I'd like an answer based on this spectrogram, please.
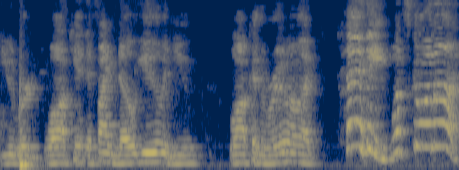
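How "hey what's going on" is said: very high, pitched-up voice. Showing how he greets someone he knows: Chuck E. Cheese people voice. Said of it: "what my best friend calls my people voice".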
